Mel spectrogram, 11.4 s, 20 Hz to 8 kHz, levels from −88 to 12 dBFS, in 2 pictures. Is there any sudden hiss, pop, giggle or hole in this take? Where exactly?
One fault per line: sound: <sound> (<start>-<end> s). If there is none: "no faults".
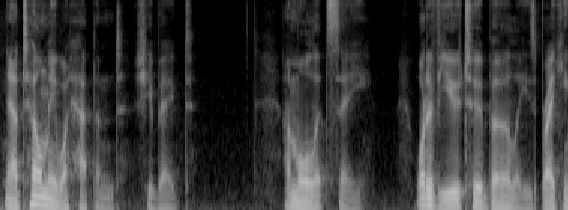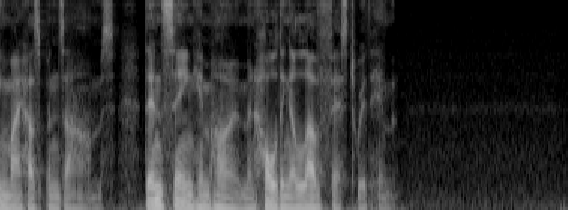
no faults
